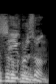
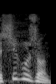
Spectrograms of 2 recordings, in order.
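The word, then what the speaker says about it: Sigurðsson: 저는 이제 시굴손이라고 하더라고요. 시그루손. 네. 그것도 좋아요. 현지에서는 어. 시굴손이라고 하더라고요. 어허. 아, 진짜예요? 그렇게 현지 발음으로 다 가실 건가요? 아니, 그건 아니죠. 제 편의상. 예. 네, 시굴손. 시그루손. 네. 현지에서 시굴손이라고 해요.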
